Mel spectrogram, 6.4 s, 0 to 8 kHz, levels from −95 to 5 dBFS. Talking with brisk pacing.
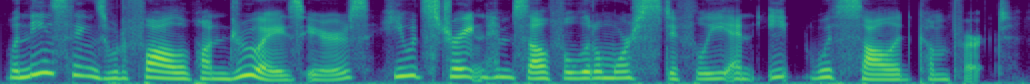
No: average, 195 wpm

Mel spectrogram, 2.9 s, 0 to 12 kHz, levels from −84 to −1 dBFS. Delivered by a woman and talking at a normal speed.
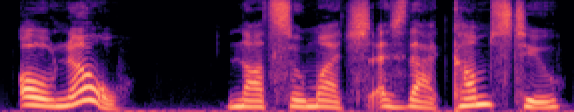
Yes: female; average, 190 wpm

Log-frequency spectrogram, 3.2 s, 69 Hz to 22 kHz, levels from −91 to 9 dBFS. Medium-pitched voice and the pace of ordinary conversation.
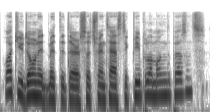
No: medium, 150 Hz; fast, 245 wpm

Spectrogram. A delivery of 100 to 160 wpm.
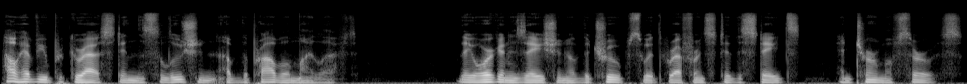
Yes: average, 155 wpm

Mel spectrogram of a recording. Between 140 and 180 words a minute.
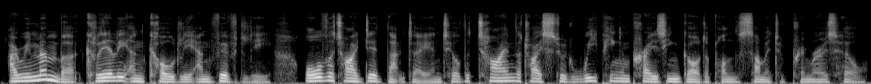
No: average, 200 wpm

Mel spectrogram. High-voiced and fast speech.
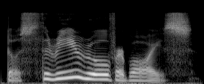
No: high, 230 Hz; slow, 120 wpm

